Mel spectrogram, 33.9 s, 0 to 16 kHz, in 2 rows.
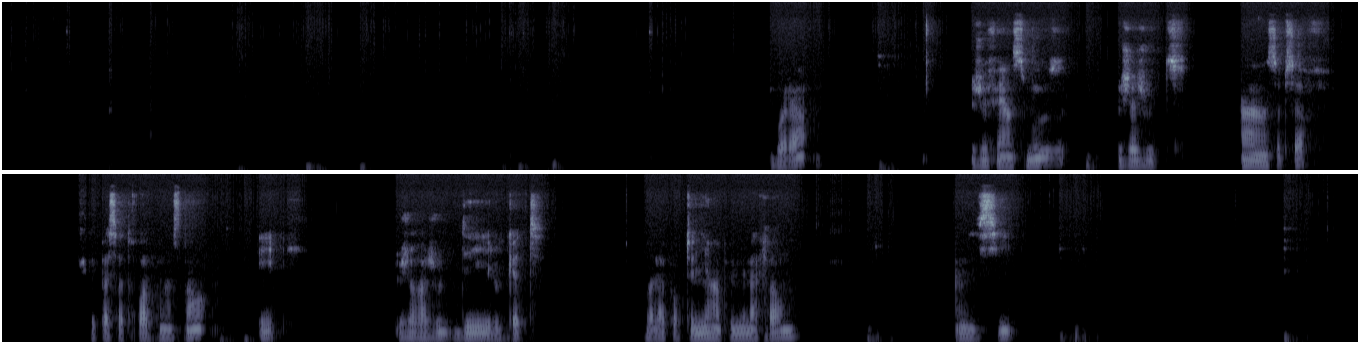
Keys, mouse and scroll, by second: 0.4 shift+click, 1.1 Tab, 3.1 a, 3.6 b, 5.2 b, 5.7 right click, 5.9 g, 7.8 click, 8.0 z, 8.3 middle click, 8.9 a, 9.1-9.7 scroll down 3, 9.5 Tab, 10.7 t, 11.8 click, 12.2 t, 12.6 middle click, 14.1 click, 16.0 middle click, 17.0 click, 17.2 click, 17.7 middle click, 18.5 Tab, 19.2 a, 19.7 a, 20.1 ctrl+r, 22.7 click, 22.7 a, 23.0 ctrl+r, 26.1 click, 26.2 a, 26.9 middle click, 27.6 ctrl+r, 29.9 click, 29.9 a, 30.2 ctrl+r, 32.7 click, 33.0 Tab, 33.0 a, 33.2 middle click.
